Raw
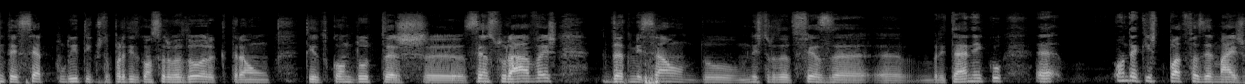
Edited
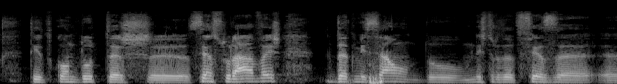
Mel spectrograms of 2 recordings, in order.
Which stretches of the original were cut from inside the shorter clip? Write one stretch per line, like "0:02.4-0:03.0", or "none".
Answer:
none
